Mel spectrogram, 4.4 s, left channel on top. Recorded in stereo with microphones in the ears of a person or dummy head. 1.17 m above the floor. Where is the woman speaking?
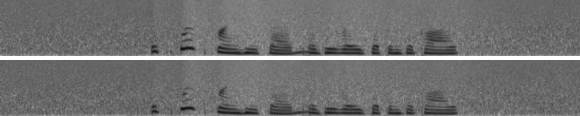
90° left.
